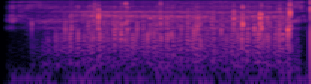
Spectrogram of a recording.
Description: BATHROOM

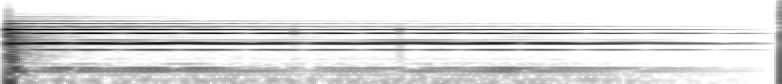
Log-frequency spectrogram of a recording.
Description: BELLS

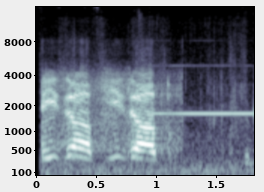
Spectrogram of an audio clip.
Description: PHONES

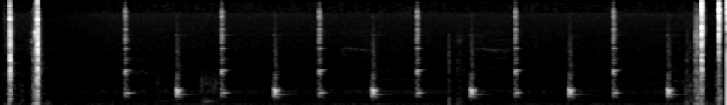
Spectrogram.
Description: CARS

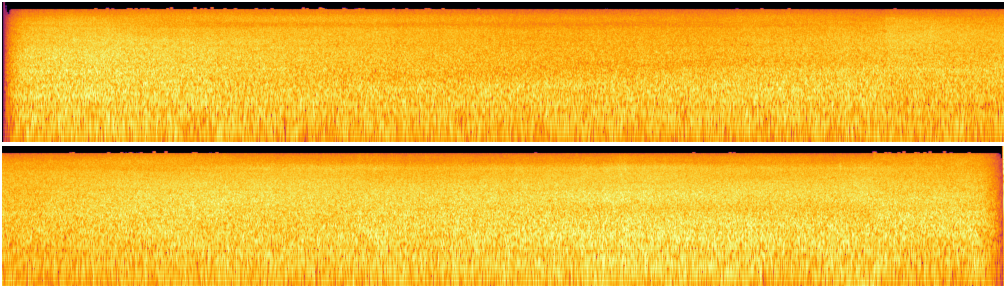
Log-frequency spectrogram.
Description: WATER

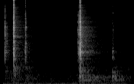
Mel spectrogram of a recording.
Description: MONEY

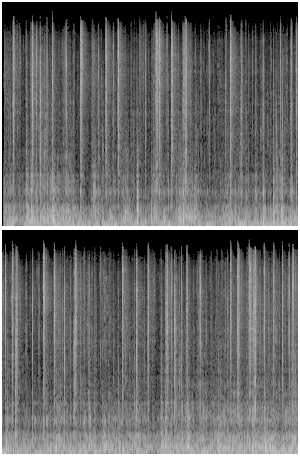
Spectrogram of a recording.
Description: FIRE

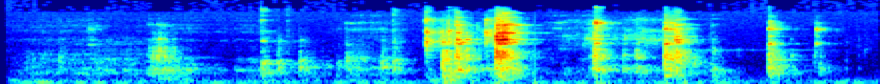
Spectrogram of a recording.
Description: FALLING

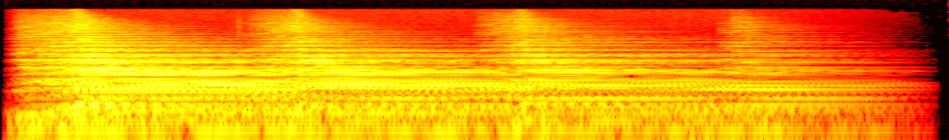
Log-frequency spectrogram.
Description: MUSICAL

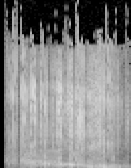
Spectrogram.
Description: FRICTION

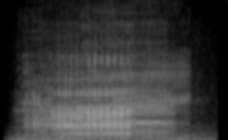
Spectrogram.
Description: ANIMALS

